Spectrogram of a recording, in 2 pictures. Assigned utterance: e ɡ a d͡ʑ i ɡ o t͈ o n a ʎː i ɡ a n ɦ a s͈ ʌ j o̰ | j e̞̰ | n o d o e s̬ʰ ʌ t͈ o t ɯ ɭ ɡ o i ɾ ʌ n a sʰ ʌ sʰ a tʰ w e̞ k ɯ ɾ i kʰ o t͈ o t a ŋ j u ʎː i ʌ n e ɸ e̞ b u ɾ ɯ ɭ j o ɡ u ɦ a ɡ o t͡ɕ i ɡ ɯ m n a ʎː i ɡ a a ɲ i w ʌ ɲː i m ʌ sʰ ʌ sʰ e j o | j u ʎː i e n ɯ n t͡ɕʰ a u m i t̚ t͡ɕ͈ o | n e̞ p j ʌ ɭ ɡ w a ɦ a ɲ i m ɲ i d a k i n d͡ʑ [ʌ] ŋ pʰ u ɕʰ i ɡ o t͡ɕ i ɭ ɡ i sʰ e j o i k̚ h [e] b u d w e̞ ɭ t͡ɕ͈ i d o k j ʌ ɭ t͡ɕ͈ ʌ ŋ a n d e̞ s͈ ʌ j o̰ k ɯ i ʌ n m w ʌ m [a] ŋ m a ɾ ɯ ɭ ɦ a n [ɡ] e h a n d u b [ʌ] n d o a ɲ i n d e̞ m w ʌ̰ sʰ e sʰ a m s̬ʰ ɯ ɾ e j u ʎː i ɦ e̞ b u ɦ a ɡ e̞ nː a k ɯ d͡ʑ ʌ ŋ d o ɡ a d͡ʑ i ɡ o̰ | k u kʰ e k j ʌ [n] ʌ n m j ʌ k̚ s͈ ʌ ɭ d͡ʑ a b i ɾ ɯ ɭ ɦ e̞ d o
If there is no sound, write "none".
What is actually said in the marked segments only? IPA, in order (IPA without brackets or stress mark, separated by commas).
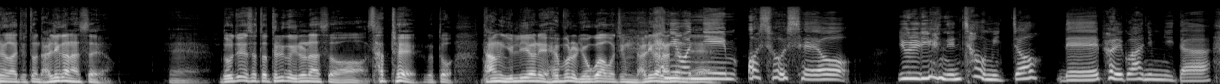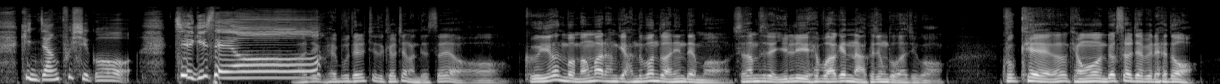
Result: a, e, a, ɡ, ʌ, ŋ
